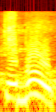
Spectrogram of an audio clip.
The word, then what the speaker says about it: Tibú: Es Tibú, con acento en la U.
